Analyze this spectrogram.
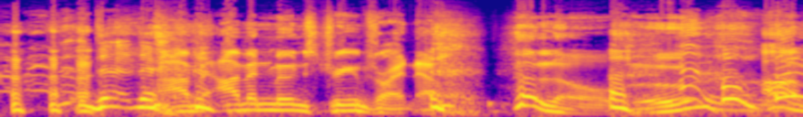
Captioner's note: laughing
